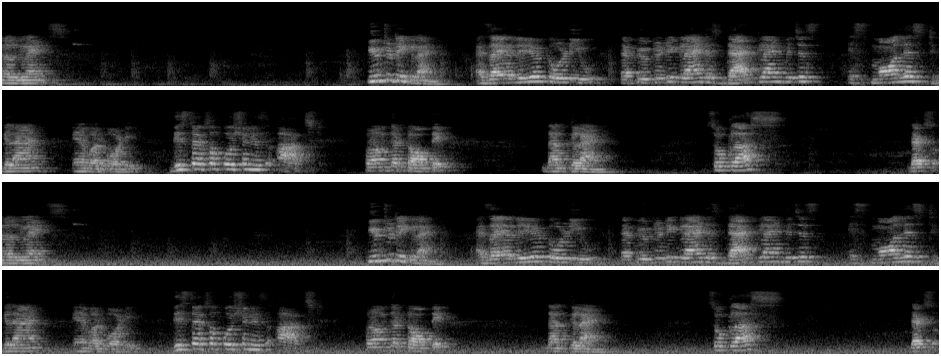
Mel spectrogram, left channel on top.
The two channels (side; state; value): right; noise; rumble, 15 dB below the sound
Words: glands. Pituitary gland. As I earlier told you, the pituitary gland is that gland which is the smallest gland in our body. This types of question is asked from the topic the gland. So class, that's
